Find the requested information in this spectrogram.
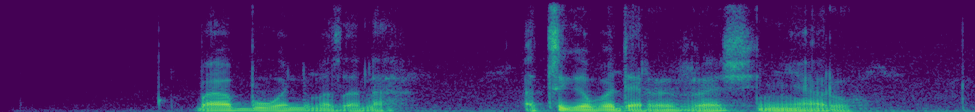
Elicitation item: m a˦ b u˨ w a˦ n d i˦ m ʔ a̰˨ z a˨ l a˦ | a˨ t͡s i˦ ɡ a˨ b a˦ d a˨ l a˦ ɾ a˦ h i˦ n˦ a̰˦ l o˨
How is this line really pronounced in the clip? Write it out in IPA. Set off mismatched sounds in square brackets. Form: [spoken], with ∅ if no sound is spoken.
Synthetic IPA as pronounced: [b] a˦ b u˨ w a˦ n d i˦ m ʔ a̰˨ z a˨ l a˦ | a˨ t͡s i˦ ɡ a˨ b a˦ d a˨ [ɾ] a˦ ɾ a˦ [ʃ] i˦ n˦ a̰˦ [ɾ] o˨

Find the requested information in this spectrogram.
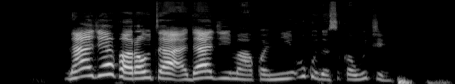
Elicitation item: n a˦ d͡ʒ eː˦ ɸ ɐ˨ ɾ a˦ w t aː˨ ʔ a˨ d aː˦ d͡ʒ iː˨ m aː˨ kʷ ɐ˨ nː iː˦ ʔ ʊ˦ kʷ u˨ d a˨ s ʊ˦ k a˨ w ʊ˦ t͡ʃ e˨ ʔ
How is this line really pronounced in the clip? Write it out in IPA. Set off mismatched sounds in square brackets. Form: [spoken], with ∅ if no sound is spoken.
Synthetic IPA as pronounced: n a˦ d͡ʒ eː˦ ɸ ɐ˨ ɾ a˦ w t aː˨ ʔ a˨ d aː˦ d͡ʒ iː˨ m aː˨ kʷ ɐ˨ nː iː˦ ʔ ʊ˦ kʷ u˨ d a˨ s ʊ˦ k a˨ w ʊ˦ t͡ʃ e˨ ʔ

